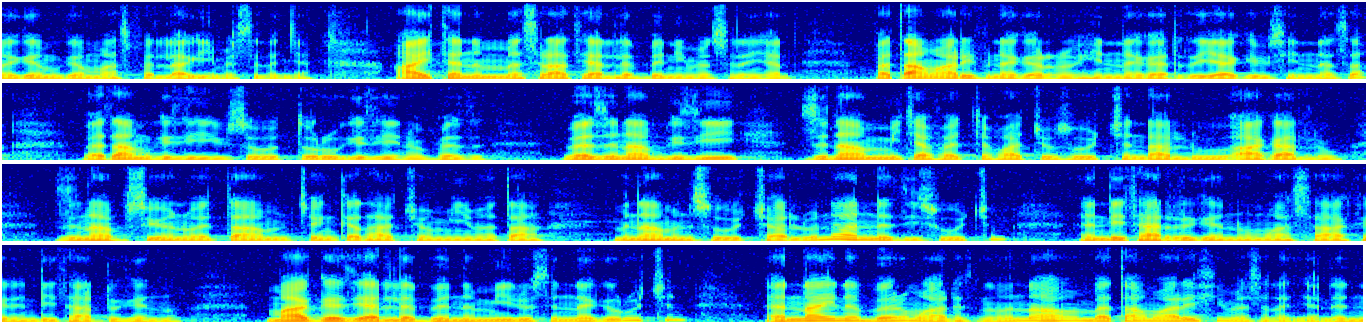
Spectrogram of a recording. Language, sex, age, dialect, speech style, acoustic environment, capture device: Amharic, male, 18-24, Ethiopia - Addis Ababa, relaxed; focused, silence, desktop / Windows / Chrome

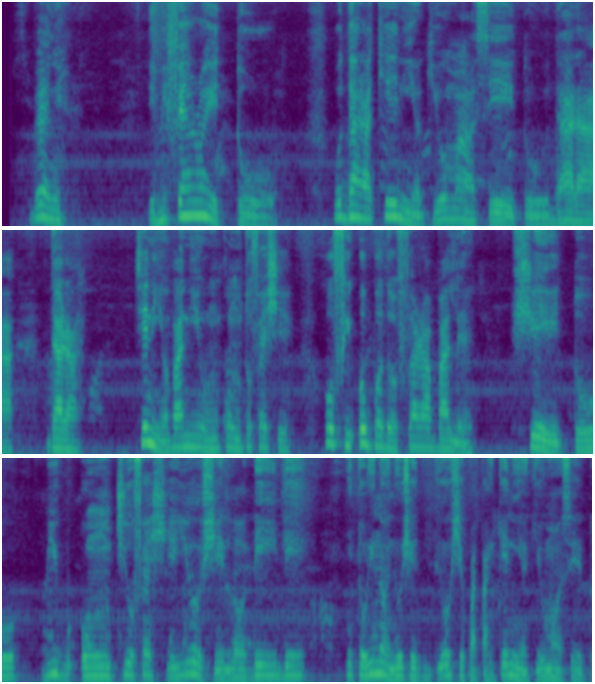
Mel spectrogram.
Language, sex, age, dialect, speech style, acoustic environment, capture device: Yoruba, male, 35-44, Nigeria - Lagos Yoruba, happy, people talking; nature, mobile / Linux / Chrome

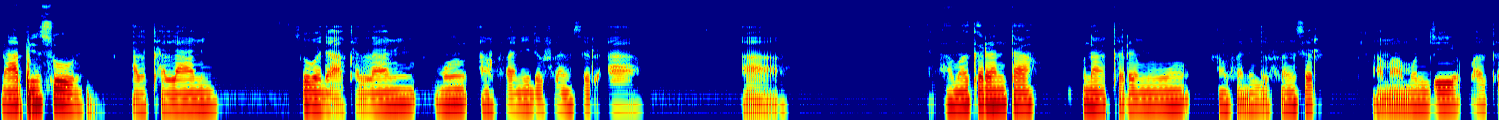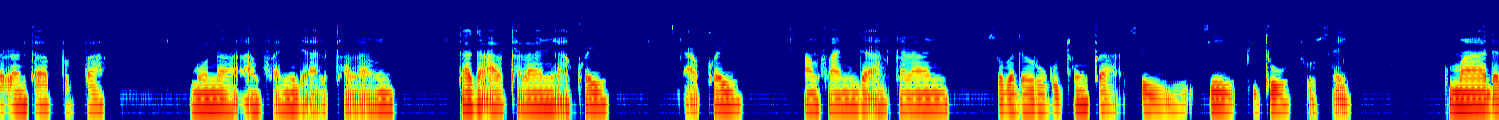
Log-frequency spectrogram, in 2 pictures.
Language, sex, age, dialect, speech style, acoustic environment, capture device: Hausa, male, 18-24, Nigeria - Kano, relaxed; happy, nature, mobile / Linux / Chrome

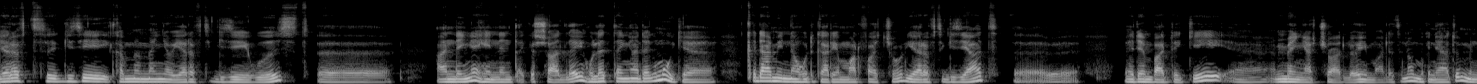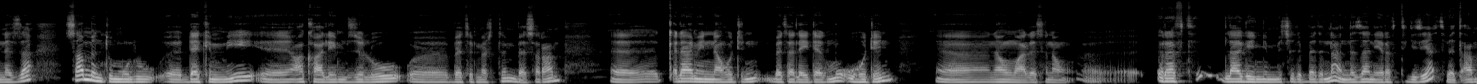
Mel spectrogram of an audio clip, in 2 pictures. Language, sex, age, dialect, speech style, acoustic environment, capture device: Amharic, male, 18-24, Ethiopia - Gojjam, excited, silence, desktop / Linux / Chrome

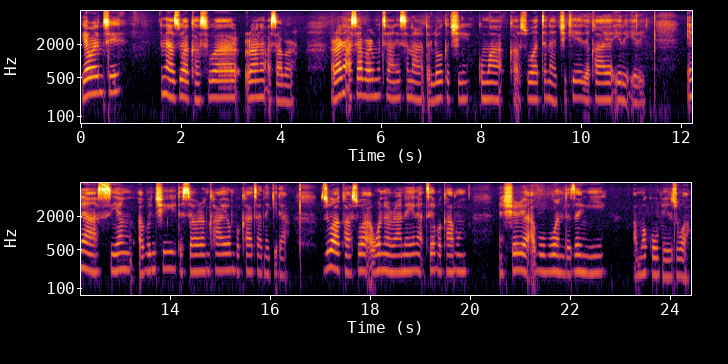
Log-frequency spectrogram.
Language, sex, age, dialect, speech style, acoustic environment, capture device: Hausa, female, 25-34, Nigeria - Kano, relaxed, silence, mobile / Linux / Chrome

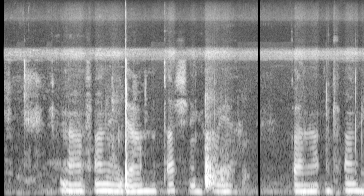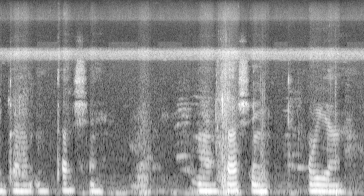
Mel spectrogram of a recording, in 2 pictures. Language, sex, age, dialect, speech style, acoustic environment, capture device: Hausa, male, 25-34, Nigeria - Nigerian Standard, relaxed, nature, mobile / Linux / Chrome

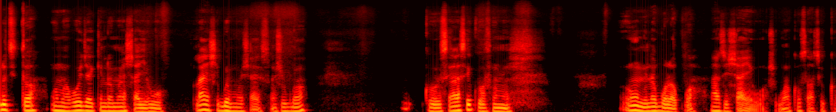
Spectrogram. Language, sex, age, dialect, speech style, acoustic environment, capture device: Yoruba, male, 25-34, Nigeria - Nigerian Standard, relaxed, silence, mobile / Linux / Chrome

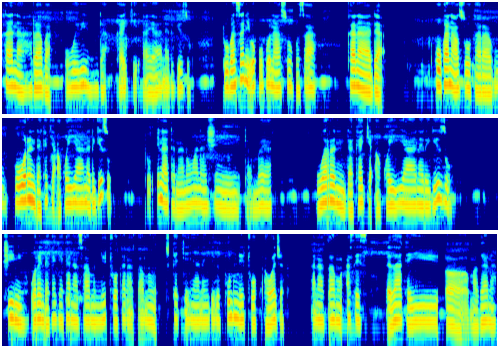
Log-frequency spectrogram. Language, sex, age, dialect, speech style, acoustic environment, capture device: Hausa, female, 25-34, Nigeria - Kano, happy, nature; silence, mobile / Linux / Chrome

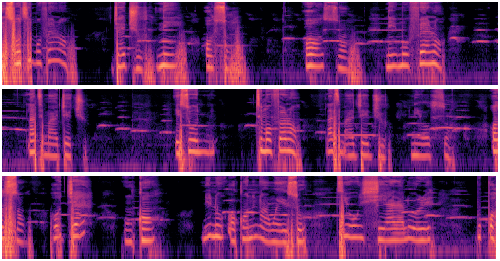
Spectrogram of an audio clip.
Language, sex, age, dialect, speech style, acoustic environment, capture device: Yoruba, female, 25-34, Nigeria - Lagos Yoruba, focused, nature, mobile / Linux / Chrome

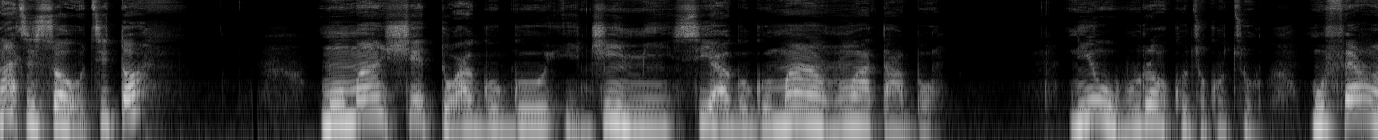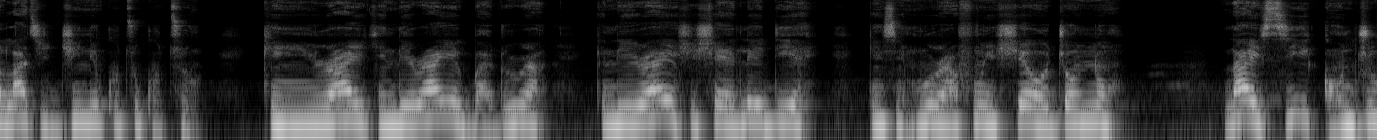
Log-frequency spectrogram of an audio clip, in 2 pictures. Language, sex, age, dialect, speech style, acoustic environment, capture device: Yoruba, male, 18-24, Nigeria - Lagos Yoruba, happy; focused, silence, mobile / Linux / Chrome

